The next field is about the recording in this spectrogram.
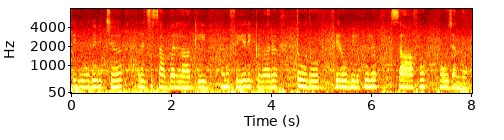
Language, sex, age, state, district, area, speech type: Punjabi, female, 30-45, Punjab, Barnala, rural, spontaneous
